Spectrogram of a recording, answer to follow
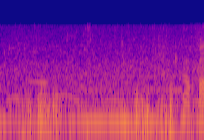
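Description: A steady low hum over an even hiss of background noise, with no distinct knife or cutting sounds standing out.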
